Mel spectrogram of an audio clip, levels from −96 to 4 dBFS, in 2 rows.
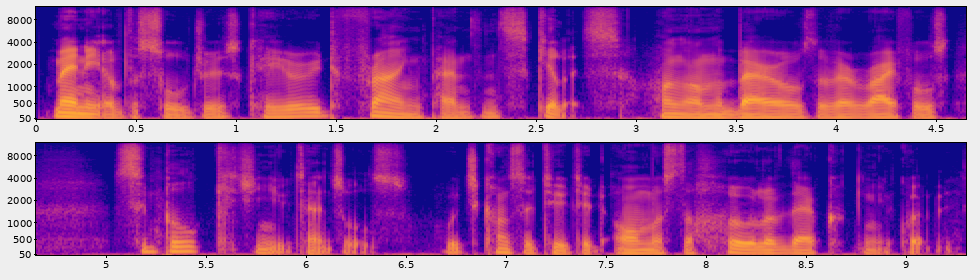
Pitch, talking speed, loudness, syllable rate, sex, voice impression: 95 Hz, 180 wpm, -24 LUFS, 5.6 syllables/s, male, very masculine, middle-aged, thick, relaxed, slightly powerful, slightly dark, soft, muffled, fluent, raspy, cool, very intellectual, slightly refreshing, very sincere, very calm, very mature, friendly, very reassuring, very unique, very elegant, wild, sweet, lively, kind, slightly modest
